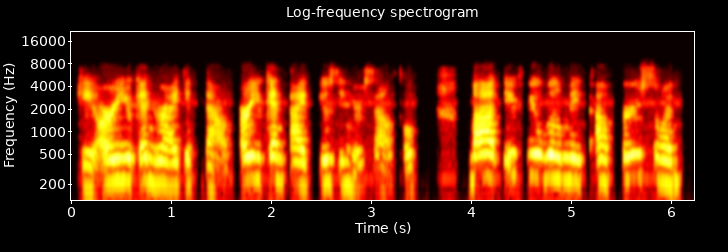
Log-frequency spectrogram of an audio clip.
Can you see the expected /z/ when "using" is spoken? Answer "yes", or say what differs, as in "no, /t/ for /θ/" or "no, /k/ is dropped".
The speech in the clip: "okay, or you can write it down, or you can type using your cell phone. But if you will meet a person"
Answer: no, /s/ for /z/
